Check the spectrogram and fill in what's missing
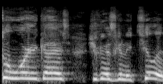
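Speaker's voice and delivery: loud, high, encouraging pep-talk shout. Retelling how the parents reacted to the line: imitating someone screaming. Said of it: "they kinda screamed".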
